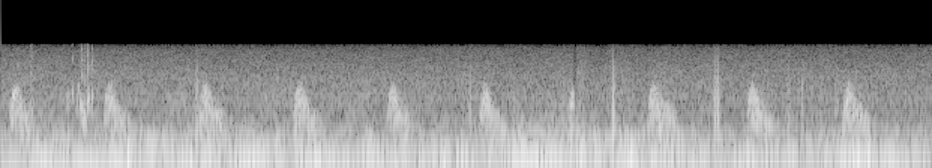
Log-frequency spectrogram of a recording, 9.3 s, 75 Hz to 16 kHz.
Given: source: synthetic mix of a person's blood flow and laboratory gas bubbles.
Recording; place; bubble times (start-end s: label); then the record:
Doppler ultrasound of blood flow; subclavian vein
0.15-0.34 s: bubbles
0.62-0.95 s: bubbles
From the record:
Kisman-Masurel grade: 211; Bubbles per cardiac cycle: several, 3 to 8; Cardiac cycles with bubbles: 1 to 10%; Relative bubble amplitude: barely perceptible (0.100 to 0.250); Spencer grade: 1 (occasional bubble signal discernible with the cardiac motion signal, with majority of cardiac periods free of bubbles); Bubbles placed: anywhere in the cardiac cycle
